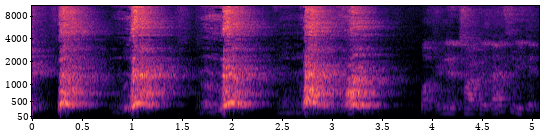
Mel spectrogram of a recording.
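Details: A female Great Dane demanding her dinner gives four loud, deep barks spaced under a second apart, then a person starts speaking.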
